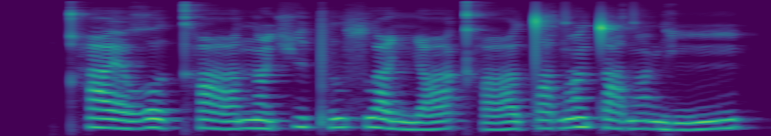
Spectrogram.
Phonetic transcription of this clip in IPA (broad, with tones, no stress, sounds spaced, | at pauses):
qʰ æː˧˩ ʁʷ ɯ˧˩˧ kʰ ɑː˧˩˧ n ɑ̃˧˩ ç y˥˩ pʼ ɯ˥˩ sʷ ɑː˥˩ ɲ ɑː˩˥ kʰ ɑː˩˥ tʷ i˧ dˤ æ̃˥ tʷ æ˧ dˤ æ̃˧ ɡ ĩː˩˥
